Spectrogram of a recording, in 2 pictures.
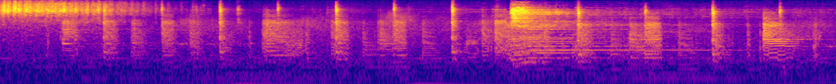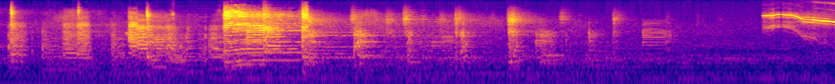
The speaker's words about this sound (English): That was weird. Shh. Listen, there's a voice hidden in the static.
